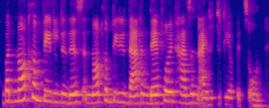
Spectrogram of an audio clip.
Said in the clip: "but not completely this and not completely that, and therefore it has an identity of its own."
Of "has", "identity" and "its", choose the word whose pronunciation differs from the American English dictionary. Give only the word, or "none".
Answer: none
